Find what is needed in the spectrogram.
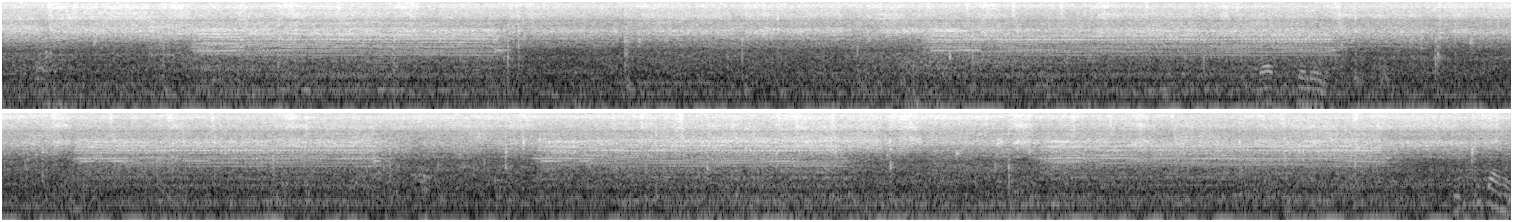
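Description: Play dough jar capping machine running: a steady hiss over a motor hum, with a low drone and a higher whine taking turns every three to four seconds.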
